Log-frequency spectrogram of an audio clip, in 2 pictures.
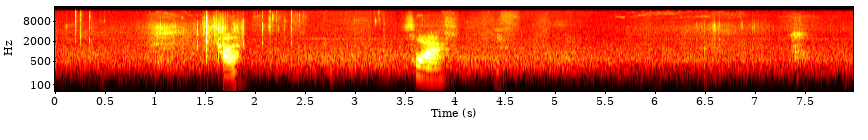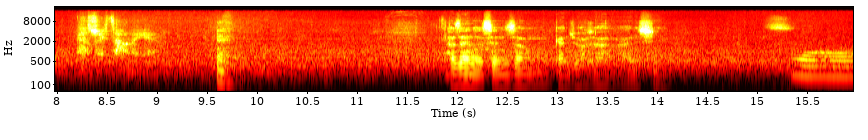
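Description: A young man speaks calmly and softly nearby.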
